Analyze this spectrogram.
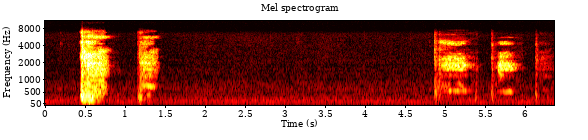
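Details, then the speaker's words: Adult with COPD and recently diagnosed Parkinson's disease gives two short clusters of dry, harsh coughs and throat clearing while talking in a quiet room. "Excuse me. I also have COPD."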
